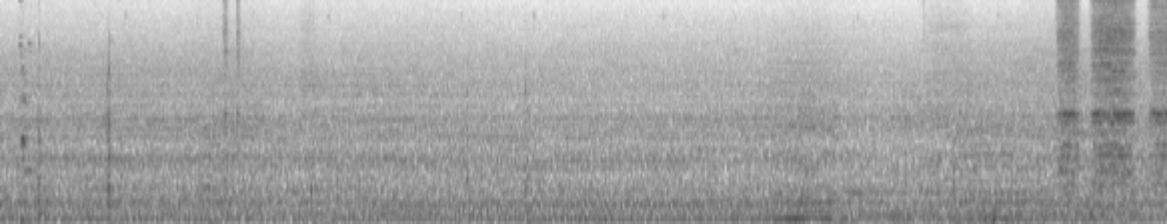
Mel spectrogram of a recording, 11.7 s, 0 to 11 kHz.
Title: Lexus is300 squeaking noise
